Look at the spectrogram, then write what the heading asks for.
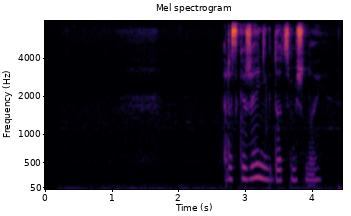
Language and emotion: Russian, neutral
